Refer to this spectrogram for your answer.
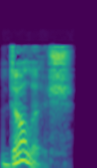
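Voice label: "dullish", British English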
